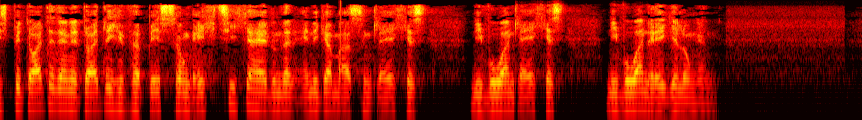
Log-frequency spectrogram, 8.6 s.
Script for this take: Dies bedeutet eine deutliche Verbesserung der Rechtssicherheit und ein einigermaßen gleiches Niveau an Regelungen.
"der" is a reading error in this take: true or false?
true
